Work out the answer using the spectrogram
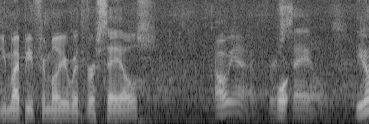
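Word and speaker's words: Versailles: to do it you might be familiar with versales oh yeah versales you know what the dumbest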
